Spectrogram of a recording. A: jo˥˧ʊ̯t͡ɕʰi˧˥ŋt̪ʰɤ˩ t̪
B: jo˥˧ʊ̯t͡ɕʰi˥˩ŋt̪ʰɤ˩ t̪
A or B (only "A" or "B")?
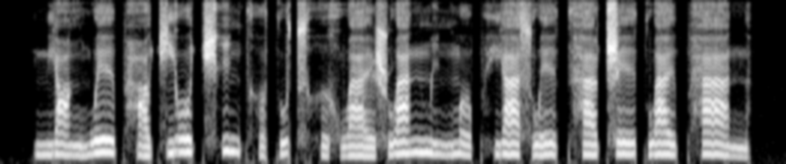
B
